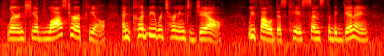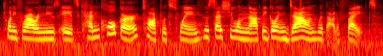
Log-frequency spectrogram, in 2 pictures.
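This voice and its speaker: High-voiced American woman anchoring a newscast, read straight. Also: normal speed, fairly bright tone, faint music behind. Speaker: news anchor. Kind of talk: scripted television newscast reading.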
